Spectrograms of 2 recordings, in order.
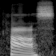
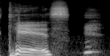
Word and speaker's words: Kas: If anyone is curious about how to say my name, it's CosyKas. I made a mistake yesterday. And I called myself Cass. It is not Cass. It's Kas.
